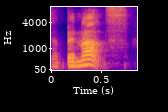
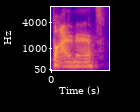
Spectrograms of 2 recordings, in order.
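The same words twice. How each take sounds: First: The name is said with French-style sounds. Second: The name is said with plain English sounds. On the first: This is claimed as the original, luxurious name. "the actual pronunciation of Binance is Binance because it was originally created in France" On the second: This is the common way people say the name. "everyone kept saying it wrong, so like, you know what? It's Binance"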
